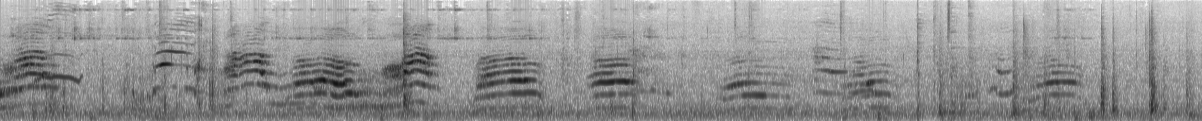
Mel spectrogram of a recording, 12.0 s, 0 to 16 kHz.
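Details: Bengal kitten siblings born 13 February 2015, crying for their mother instead of food: repeated high, bent meows about once a second, several voices overlapping, some calls long and quavering, others short and clipped.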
